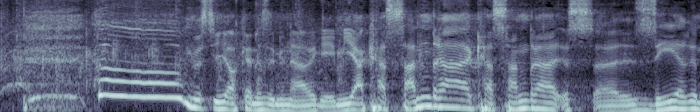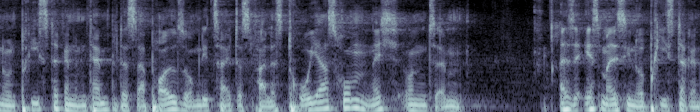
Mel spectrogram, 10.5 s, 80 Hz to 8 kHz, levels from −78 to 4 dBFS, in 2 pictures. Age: 30-49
